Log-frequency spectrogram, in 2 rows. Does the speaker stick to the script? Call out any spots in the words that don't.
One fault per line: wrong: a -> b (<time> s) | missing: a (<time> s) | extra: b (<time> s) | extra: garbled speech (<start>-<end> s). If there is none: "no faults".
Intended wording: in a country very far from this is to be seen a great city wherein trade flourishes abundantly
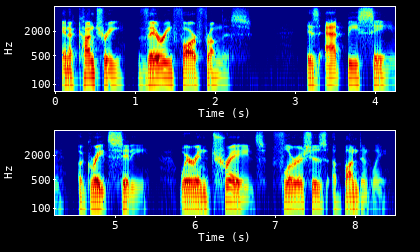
wrong: to -> at (3.4 s)
wrong: trade -> trades (6.2 s)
